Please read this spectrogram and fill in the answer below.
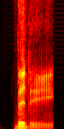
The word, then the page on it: biddy: British English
